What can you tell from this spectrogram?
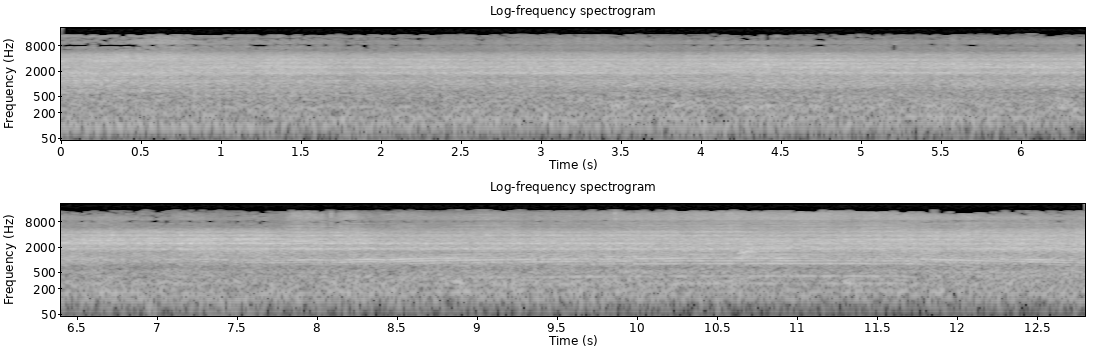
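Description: Coaches of a locomotive-hauled passenger train rolling past close by, their wheels on the rails giving a loud, steady rumble. From about eight seconds in, a wavering wheel squeal joins it.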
